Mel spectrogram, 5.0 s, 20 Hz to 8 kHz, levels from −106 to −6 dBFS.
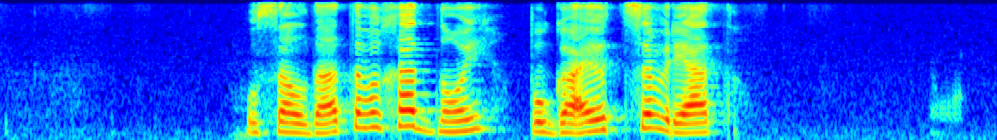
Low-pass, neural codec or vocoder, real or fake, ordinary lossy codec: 7.2 kHz; none; real; none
